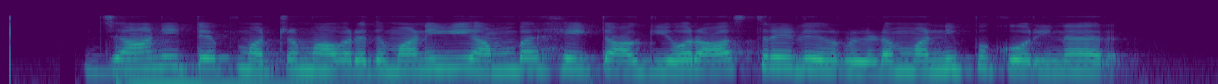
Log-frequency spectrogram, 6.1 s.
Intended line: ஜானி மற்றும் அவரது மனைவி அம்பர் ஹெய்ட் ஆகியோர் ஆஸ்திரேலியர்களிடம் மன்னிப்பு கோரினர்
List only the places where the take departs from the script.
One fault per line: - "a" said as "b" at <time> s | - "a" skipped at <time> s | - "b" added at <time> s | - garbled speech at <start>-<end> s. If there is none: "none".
- "டெப்" added at 0.9 s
